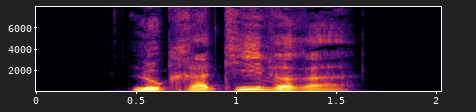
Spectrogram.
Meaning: inflection of lukrativ: 1. strong/mixed nominative/accusative feminine singular comparative degree 2. strong nominative/accusative plural comparative degree
- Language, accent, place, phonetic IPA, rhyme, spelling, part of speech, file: German, Germany, Berlin, [lukʁaˈtiːvəʁə], -iːvəʁə, lukrativere, adjective, De-lukrativere.ogg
